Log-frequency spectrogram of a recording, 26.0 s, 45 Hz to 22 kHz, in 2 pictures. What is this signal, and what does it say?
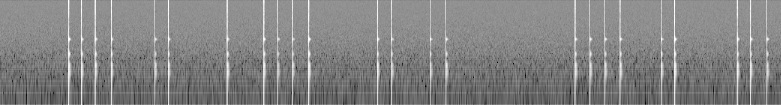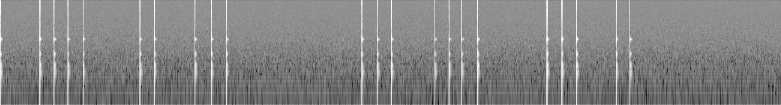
Tap code, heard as taps on a table, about 4 knocks a second. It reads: RDG RTH OM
